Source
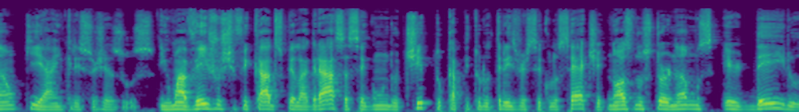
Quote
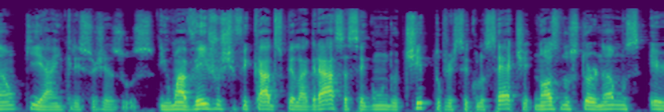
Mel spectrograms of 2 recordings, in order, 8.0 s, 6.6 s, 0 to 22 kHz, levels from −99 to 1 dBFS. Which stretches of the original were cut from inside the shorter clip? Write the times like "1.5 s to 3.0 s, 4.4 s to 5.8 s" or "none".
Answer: 4.4 s to 5.2 s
